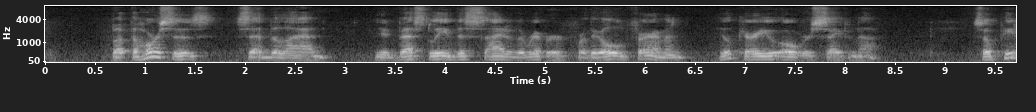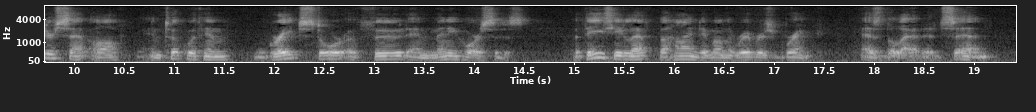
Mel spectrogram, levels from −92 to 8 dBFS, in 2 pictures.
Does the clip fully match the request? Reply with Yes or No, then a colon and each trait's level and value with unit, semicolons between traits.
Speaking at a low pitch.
Yes: low, 125 Hz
